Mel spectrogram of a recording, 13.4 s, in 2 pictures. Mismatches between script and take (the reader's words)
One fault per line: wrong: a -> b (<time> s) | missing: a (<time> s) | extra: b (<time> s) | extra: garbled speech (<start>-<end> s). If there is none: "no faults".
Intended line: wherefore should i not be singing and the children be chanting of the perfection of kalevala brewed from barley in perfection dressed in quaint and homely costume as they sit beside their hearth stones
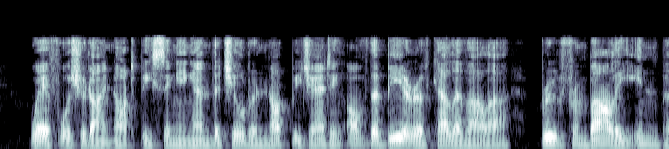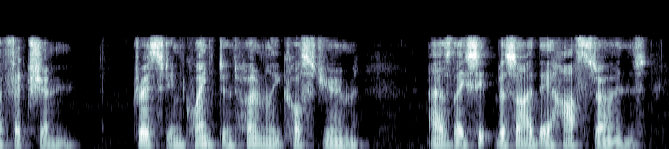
extra: not (2.6 s)
wrong: perfection -> beer (3.8 s)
